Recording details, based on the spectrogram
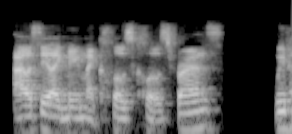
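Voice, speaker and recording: A man with a normal speaking voice and an American accent, medium in pitch, at a fairly quick pace. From Virginia, Williamsburg. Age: 30s. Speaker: model. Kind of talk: casual chat.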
